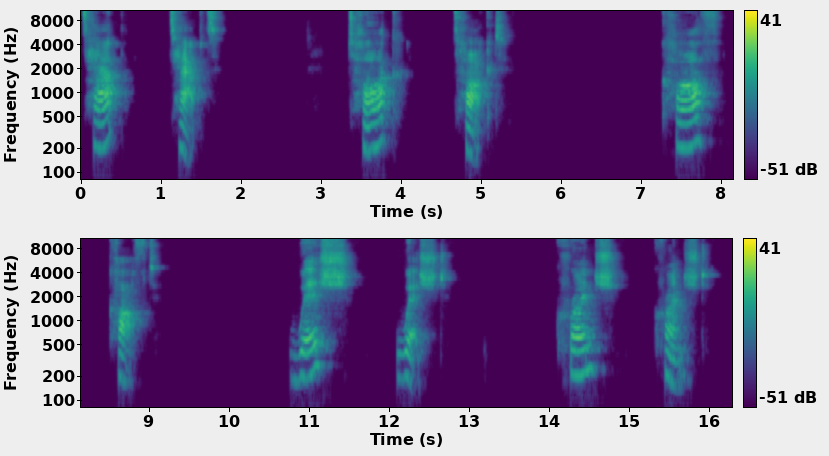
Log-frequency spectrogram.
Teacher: there's nothing voicing there so then we're going to add a T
